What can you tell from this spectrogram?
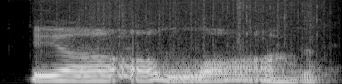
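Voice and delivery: high, drawn-out weeping "Ya Allah"; tearful prayer. Retold or imitated. Preacher reenacting leading night prayer, slow and weeping. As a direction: stretch it slowly as if about to cry.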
